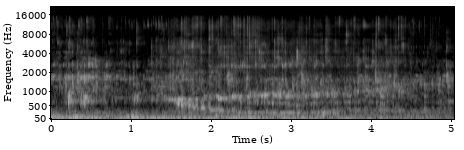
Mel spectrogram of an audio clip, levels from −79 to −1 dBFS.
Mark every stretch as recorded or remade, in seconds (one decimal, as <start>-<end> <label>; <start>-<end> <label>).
0.0-1.5 recorded; 1.5-4.5 remade; 4.5-5.0 recorded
